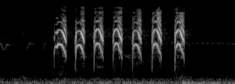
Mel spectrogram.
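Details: Green parrot chick producing a tight series of seven scratchy, high-pitched chirps, steady in rhythm and loudness, over roughly one and a half seconds.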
